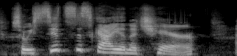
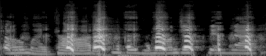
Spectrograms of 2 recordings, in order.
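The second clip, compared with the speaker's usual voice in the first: high, loud laughing mock wail; imitated mortified daughter; 8 dB louder than usual. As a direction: wail like an appalled kid, half laughing. Mortified daughter reacting to accident.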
